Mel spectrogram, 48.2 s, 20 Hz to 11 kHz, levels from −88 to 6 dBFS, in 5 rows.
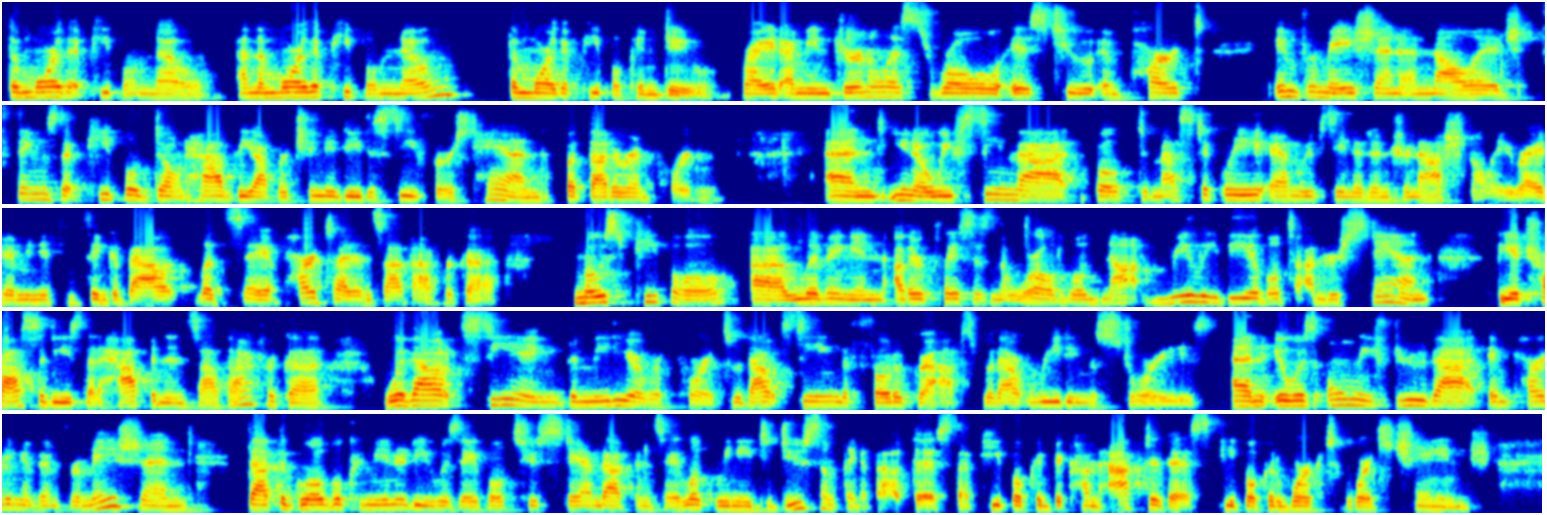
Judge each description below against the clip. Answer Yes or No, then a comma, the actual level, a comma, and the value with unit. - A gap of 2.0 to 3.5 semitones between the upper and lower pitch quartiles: Yes, average, 2.8 semitones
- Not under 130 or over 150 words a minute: No, average, 180 wpm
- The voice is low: No, medium, 155 Hz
